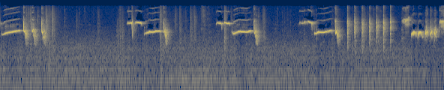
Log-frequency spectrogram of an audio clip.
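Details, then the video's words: Kerak basi alis putih reed warbler repeating a phrase of high whistles followed by rattling chatter about every two seconds, then finishing with a fast series of clicks and a buzzy, scratchy note. "Suara Burung Kerak Basi Alis Putih"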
